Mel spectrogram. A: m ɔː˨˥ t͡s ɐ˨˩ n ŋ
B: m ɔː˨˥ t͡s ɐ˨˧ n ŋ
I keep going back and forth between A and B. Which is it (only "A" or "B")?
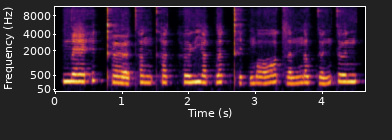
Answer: B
